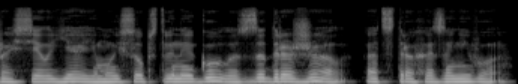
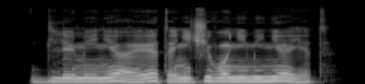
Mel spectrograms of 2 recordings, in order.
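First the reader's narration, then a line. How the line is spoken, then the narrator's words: Growled. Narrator (Russian): прорычал я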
